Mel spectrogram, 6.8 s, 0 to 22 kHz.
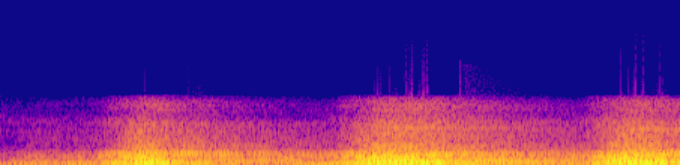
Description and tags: BOLO Julie 2014 2015 klaxon
This recorded sound have been taken from a horn of a car. I modified it on Audicity in order to give more deepness to the sound. Now it sounds more like a boat horn.
What I modified :
Speed reduction : -77
Reverse direction
Reverberation
deepness, horn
